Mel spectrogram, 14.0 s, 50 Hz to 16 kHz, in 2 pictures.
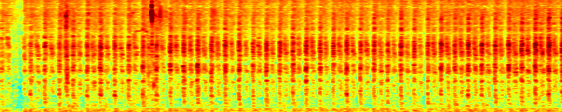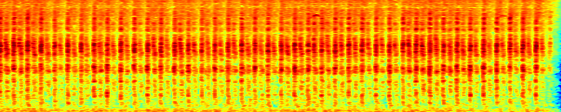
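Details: Dog panting sound effect: fast, continuous, hard panting at roughly 175 breaths per minute; the dog is breathing very fast and hard and having a hard time breathing.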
